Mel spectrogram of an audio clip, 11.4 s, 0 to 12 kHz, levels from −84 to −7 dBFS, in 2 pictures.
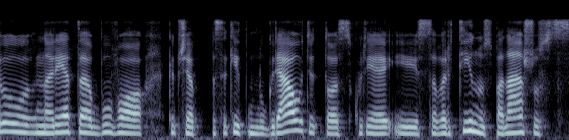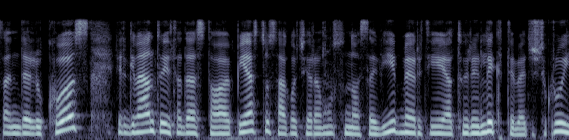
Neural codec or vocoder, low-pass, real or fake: codec, 16 kHz, 4 kbps, FunCodec, trained on Chinese and English, 50 frames a second; 7.2 kHz; fake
